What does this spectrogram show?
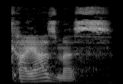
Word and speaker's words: chiasmus: Now I have to really write it out like it sounds. Chiasmus. Because if I look the way it's spelled, I probably would never get it right.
